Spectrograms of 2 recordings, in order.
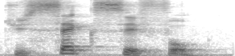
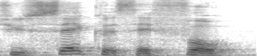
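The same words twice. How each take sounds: First: Said faster, the word que is swallowed. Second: The word que is said fully.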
